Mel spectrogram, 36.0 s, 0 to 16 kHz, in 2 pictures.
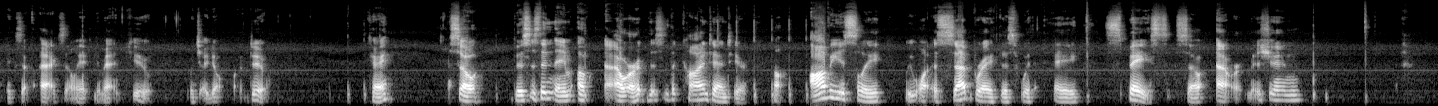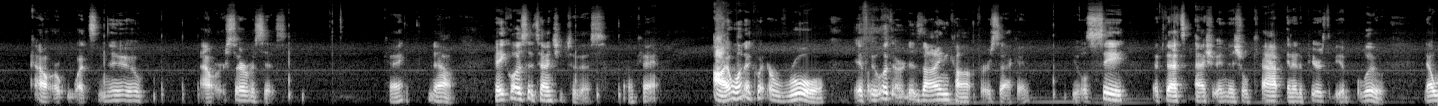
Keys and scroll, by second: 1.8 super+1, 3.3 super+s.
